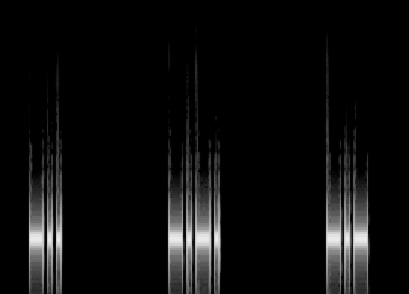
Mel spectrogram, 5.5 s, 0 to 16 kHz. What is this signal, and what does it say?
Morse code, heard as a keyed tone, about 20 wpm, spaced as for 5 wpm, 700 Hz. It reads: DCK
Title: USA Call Signs - 6 Characters - 8x Character Spacing - 20wpm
